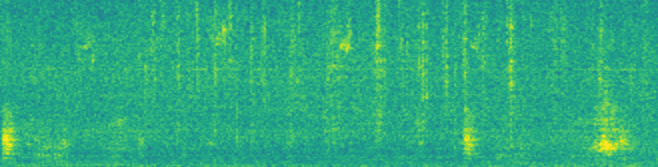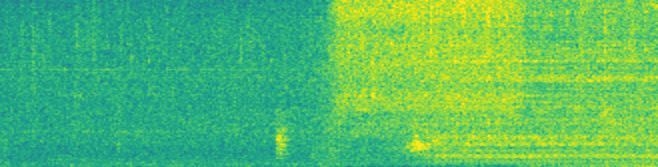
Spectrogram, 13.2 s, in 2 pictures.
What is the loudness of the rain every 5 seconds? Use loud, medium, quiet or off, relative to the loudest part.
medium, medium, loud.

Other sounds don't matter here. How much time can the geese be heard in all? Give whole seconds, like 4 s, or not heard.
not heard.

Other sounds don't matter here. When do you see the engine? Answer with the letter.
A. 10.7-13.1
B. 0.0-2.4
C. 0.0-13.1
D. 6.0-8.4
A.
